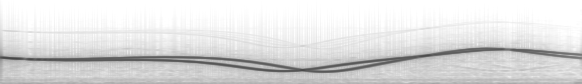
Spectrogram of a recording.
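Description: Data sonification: two pure electronic tones gliding in pitch side by side, swooping down to a low point about two seconds in and then rising again, their pitch driven by the same data that move the animation.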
